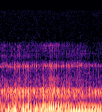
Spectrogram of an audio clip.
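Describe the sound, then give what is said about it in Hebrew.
A single drawn-out snore from someone who has fallen asleep in bed, fairly loud, with a rough, rattling rumble that holds steady for about a second. No one speaks. “איזה נחירות!”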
